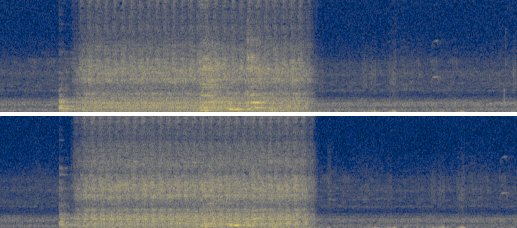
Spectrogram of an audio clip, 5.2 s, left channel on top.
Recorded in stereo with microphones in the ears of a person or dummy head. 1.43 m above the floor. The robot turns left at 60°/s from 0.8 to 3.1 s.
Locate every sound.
0.6 s dishes clattering: 30° left (ahead or behind), 4 m; by 0.9 s 40° left (ahead or behind), 4 m
2.0 s a cough: 140° left, 3.5 m; by 2.9 s 90° left, 3.5 m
